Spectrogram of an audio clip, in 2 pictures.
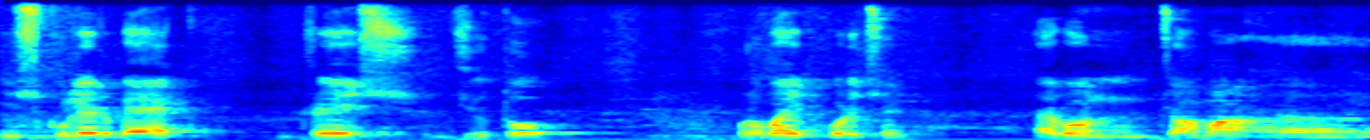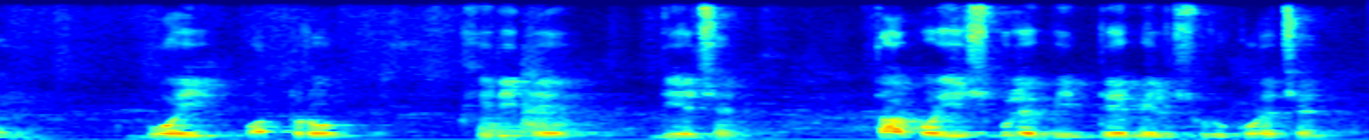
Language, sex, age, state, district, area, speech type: Bengali, male, 45-60, West Bengal, Paschim Bardhaman, urban, spontaneous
